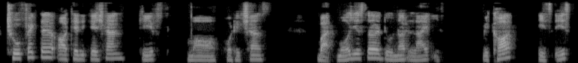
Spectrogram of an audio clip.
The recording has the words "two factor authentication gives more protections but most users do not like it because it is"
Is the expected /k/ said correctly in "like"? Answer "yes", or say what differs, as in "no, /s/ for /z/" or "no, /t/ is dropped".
no, /k/ is dropped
